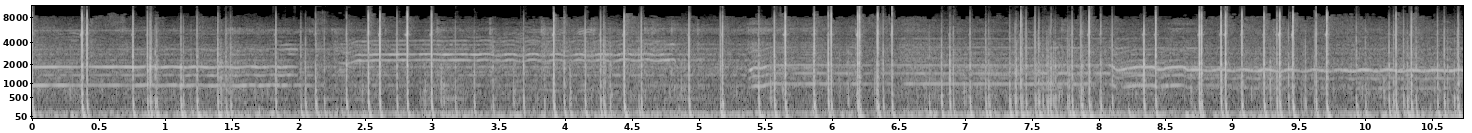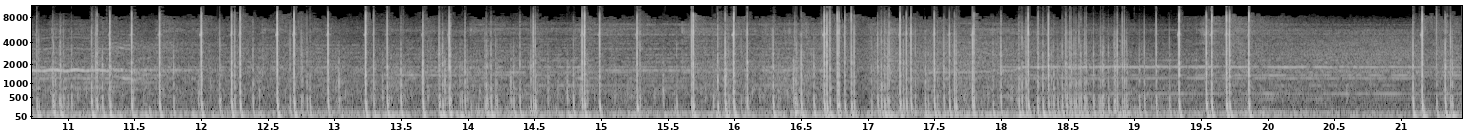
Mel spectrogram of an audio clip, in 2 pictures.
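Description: Aerial fireworks display at full intensity: many shells bursting in quick succession, a dense run of bangs and crackling over a deep rumble. Steady high tones are held over the bangs, changing pitch every few seconds.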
